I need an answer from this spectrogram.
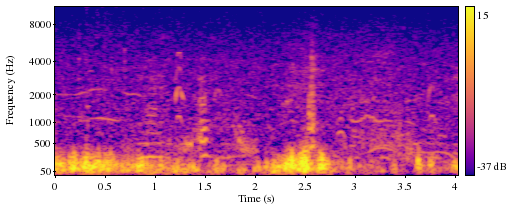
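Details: Geladas in Simien Mountains National Park, Ethiopia, where one male flaps his mouth at another, give low, throaty grunts and short nasal, honking calls over a rumbling background.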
